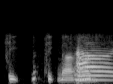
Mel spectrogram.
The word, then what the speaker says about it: Thich Nhat Hanh: Thich Nhat Hanh? – Oh, yes.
